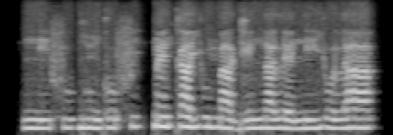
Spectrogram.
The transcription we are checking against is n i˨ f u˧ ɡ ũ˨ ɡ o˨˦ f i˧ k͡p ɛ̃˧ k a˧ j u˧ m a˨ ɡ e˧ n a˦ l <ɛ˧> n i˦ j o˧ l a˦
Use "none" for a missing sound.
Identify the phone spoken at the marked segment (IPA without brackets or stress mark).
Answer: ɛ˧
